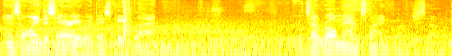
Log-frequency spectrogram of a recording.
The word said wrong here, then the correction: Ladin: it's not Latin, it's Ladin. – Ladin, L-A-D-I-N, yeah.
